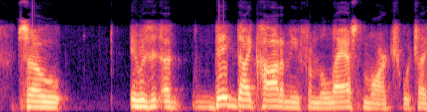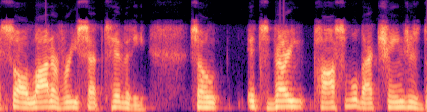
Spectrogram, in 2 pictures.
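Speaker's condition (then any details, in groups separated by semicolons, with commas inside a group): No condition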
